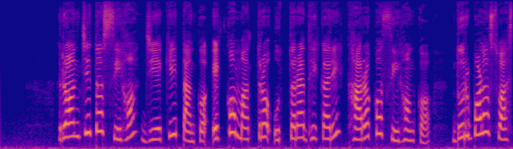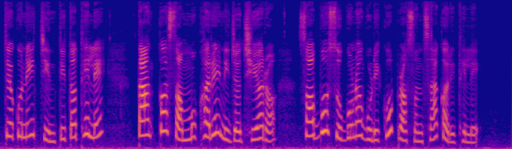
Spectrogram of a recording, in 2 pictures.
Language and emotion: Odia, neutral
